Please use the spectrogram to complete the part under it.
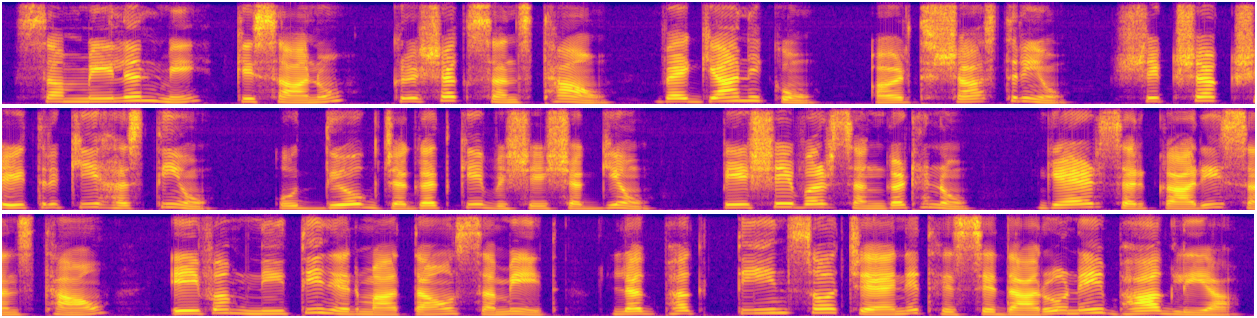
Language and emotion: Hindi, neutral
